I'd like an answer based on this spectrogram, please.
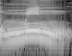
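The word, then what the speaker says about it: مِن: കിസ്ര തൻവീൻ ആണ് വന്നിട്ടുള്ളത് മിൻ എന്നുള്ളിടത്ത് പക്ഷേ ആ മിൻ എന്നുള്ളത് നമുക്ക് മുഴുവനായി പറയാൻ പാടില്ല അപ്പൊ എങ്ങനെയാണ് ഓതേണ്ടത് ഇഖ്ലാബ് ചെയ്തിട്ട് ഓതണം അതായത് മിൻ എന്നുള്ളത് വേഗം ഇക്ലാബ് ചെയ്യണം ഇക്ലാബ് ചെയ്യുക എന്ന് പറഞ്ഞാൽ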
